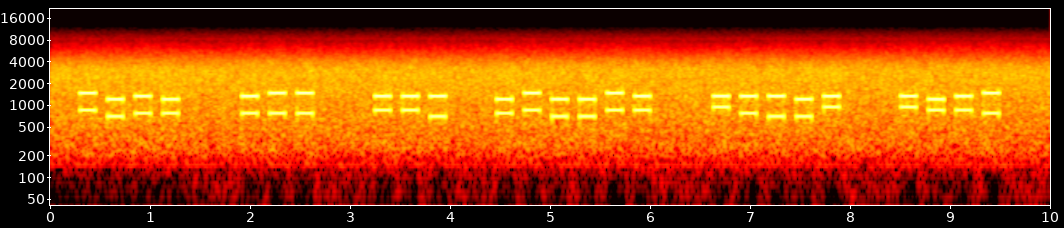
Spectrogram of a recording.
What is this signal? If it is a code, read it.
DTMF, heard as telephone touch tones, dialled by machine, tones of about 160 ms, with phone line noise. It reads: 9154 566 882 491198 05210 0786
